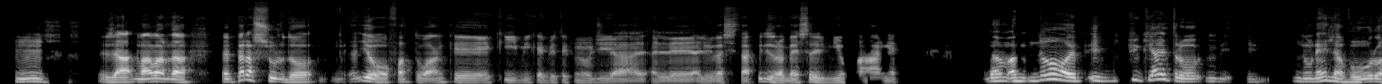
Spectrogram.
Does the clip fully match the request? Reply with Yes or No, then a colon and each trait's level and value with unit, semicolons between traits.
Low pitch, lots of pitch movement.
Yes: low, 110 Hz; wide, 7.4 semitones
